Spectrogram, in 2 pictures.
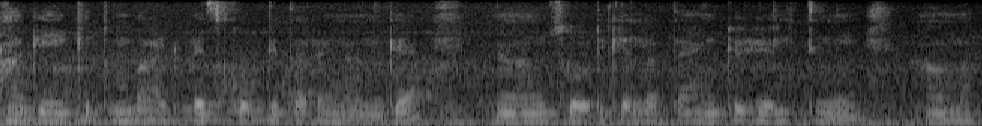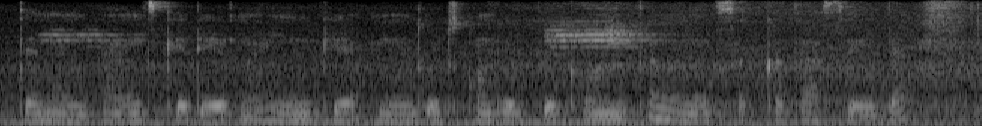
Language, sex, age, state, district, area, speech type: Kannada, female, 18-30, Karnataka, Chikkaballapur, urban, spontaneous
